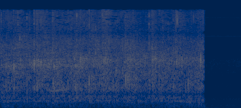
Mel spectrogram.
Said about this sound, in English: Y'all come give a big round of applause today. And y'all clap for Janet as she comes and sings you a special.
